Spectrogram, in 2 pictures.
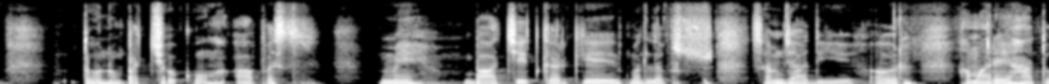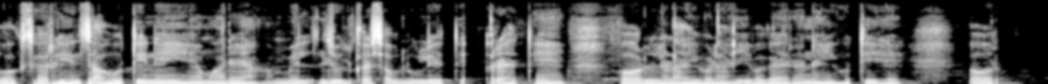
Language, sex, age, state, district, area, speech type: Hindi, male, 18-30, Uttar Pradesh, Jaunpur, urban, spontaneous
